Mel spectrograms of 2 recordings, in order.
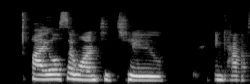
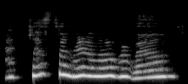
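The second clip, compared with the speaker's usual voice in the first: small overwhelmed voice; 10 semitones higher, 4 dB louder than usual. Retold or imitated. Replying to midwife, overwhelmed.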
